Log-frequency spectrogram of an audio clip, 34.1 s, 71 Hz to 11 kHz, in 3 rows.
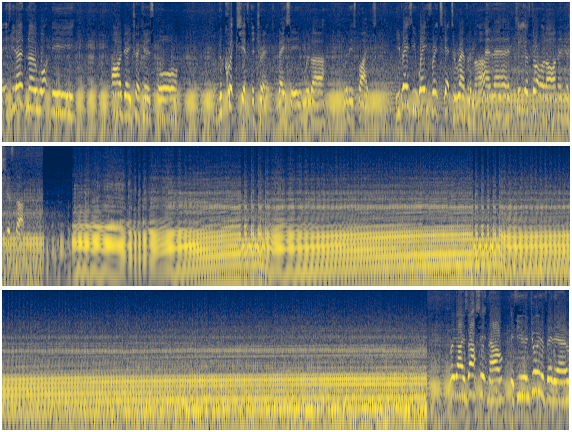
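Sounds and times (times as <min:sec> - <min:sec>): motorcycle engine accelerating: 0:00.0 - 0:34.0.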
